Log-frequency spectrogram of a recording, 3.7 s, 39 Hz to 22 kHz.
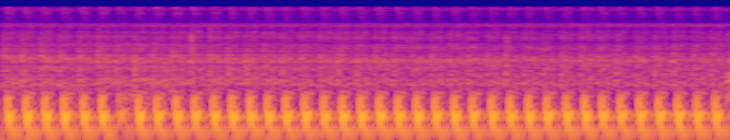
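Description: A Yamaha Y15 motorcycle idles steadily up close after accident repair and new body panels, its single-cylinder engine thumping in an even, rapid rhythm with a faint mechanical clatter and no voices.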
